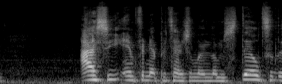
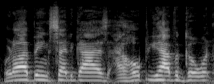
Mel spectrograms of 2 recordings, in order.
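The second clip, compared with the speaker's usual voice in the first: louder, punchy catchphrase; loud sign-off; 3 semitones higher, 7 dB louder than usual. Shown as a demonstration. Host signing off to listeners, louder. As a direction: belt out the closing line. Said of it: "I always gotta end it with that".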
